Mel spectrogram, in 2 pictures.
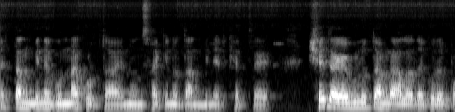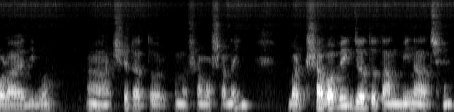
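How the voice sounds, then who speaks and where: A man's voice: on the high side, mellow. A man from Bangladesh teaching an online Quran recitation class, patiently repeating the rules and drilling pronunciation.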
